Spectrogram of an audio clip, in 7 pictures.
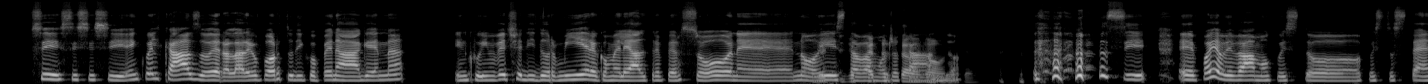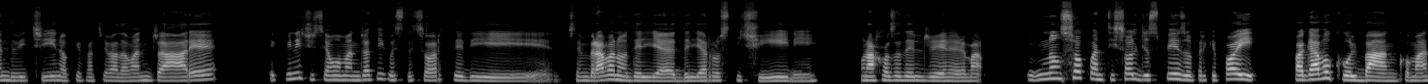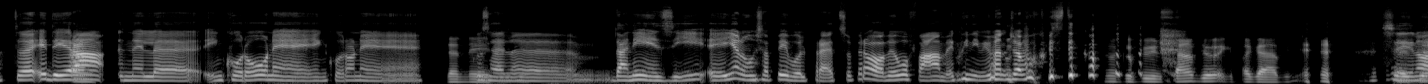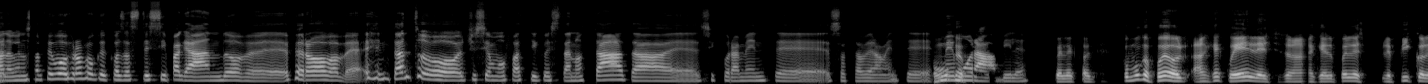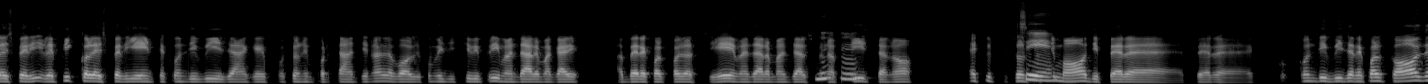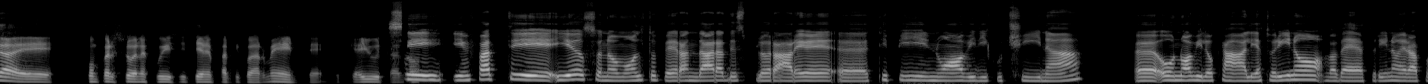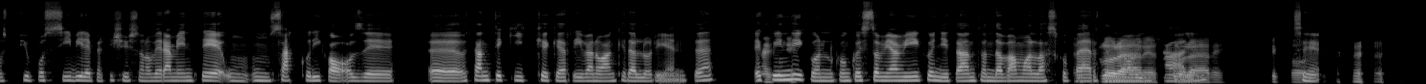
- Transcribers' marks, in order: "aereoporto" said as "aeroporto"; chuckle; laughing while speaking: "queste co"; laugh; chuckle; laughing while speaking: "Intanto"; "volte" said as "vole"; chuckle
- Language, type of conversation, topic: Italian, podcast, Come si coltivano amicizie durature attraverso esperienze condivise?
